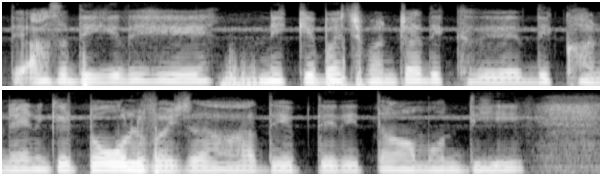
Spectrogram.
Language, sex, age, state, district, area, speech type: Dogri, female, 30-45, Jammu and Kashmir, Reasi, rural, spontaneous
